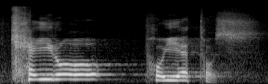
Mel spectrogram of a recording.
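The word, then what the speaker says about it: χειροποίητος: 손으로 지은 크레이로 포이에토스. 아이고, 오늘은 발음이 왜 이렇게 어렵냐? 케이로 포이에토스.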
